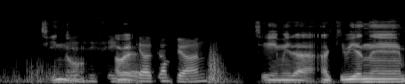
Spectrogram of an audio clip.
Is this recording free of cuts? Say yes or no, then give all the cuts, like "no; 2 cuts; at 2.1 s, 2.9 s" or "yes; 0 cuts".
no; 1 cut; at 2.4 s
